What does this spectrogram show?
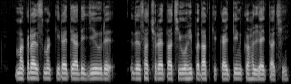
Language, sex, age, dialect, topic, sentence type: Maithili, male, 46-50, Southern/Standard, agriculture, statement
